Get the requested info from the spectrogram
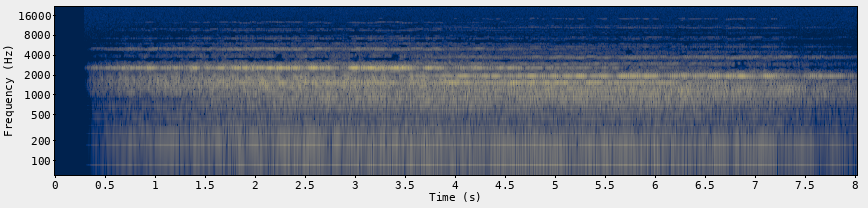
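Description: Arturia Pigments software synthesizer playing the 'Hydrosis' texture preset from the Space Probe pack, a granular, sample-based sound. It swells in a moment after the start as a hissing wash, with several thin high tones ringing steadily over a low drone.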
